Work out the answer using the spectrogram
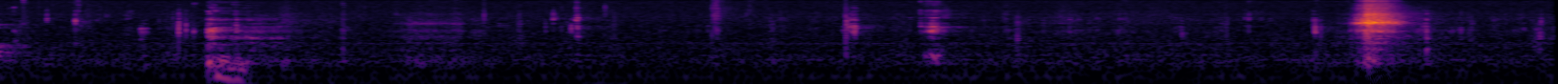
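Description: A person chewing a mouthful of nori-wrapped rice ball (onigiri), with small scattered mouth clicks and smacks. A short low sound about a second in, and a louder breathy burst near the end.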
